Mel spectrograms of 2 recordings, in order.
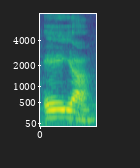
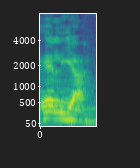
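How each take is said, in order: First: The double L sounds like a Y. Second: The double L sounds like an L. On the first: The speaker calls it right. "but ella. So doble ella or doble L is pronounced as Y" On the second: The speaker calls it wrong.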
